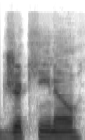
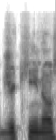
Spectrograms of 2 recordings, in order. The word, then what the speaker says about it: Giacchino: you were stoked for Michael giacchino jokino the man himself pronounces it jokino so that's what we're gonna go with um what did you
